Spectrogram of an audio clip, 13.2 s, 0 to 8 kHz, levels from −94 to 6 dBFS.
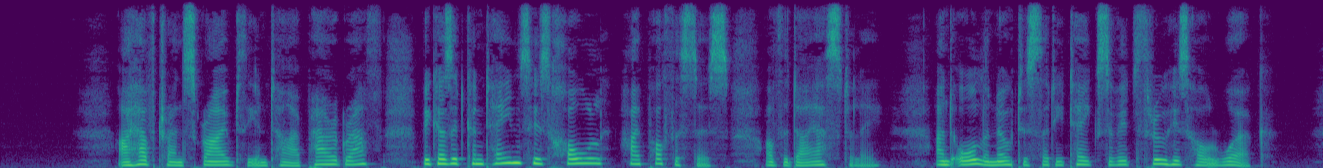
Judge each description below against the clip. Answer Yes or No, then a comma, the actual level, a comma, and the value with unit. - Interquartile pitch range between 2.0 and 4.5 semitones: No, average, 5.3 semitones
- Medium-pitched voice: Yes, medium, 175 Hz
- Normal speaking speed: No, slow, 130 wpm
